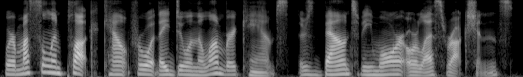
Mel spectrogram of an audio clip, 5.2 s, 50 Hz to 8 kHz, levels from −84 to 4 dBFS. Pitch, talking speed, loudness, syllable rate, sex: 160 Hz, 240 wpm, -22 LUFS, 5.2 syllables/s, female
